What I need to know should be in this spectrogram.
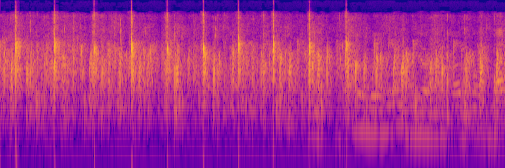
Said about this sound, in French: La règle sera qu'on passe un micro dans la salle pour poser des questions, mais la règle veut qu'on vous applaudisse pour le témoignage que vous nous apportez.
